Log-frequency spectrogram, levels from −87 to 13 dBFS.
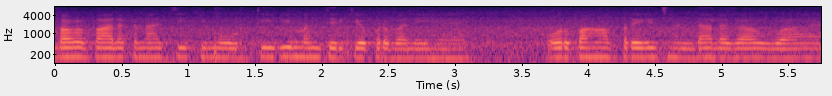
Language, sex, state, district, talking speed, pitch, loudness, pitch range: Hindi, male, Chandigarh, Chandigarh, 210 wpm, 170 Hz, -20 LUFS, 165-170 Hz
